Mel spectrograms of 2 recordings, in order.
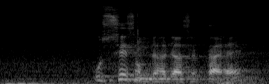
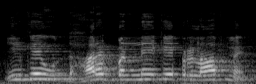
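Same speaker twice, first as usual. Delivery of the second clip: declaimed verse, higher and fuller than chat; poem recitation; 6 semitones higher, 8 dB louder than usual. Acted. Poet reciting satire on Dalit sympathy to an audience, declaimed recitation. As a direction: declaim it in measured phrases, lifting the line ends.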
